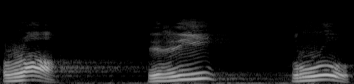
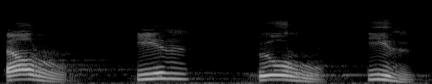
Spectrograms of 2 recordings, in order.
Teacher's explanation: ru kalın okunuyor değil mi fetha ve damm de ötre de Ra harfi kalın okunuyor ama Esre aldığı zaman ince okunuyor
